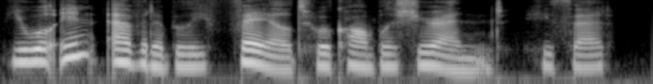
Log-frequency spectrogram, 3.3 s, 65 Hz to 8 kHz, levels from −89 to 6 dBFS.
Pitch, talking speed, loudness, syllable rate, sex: 195 Hz, 185 wpm, -20 LUFS, 5.4 syllables/s, female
